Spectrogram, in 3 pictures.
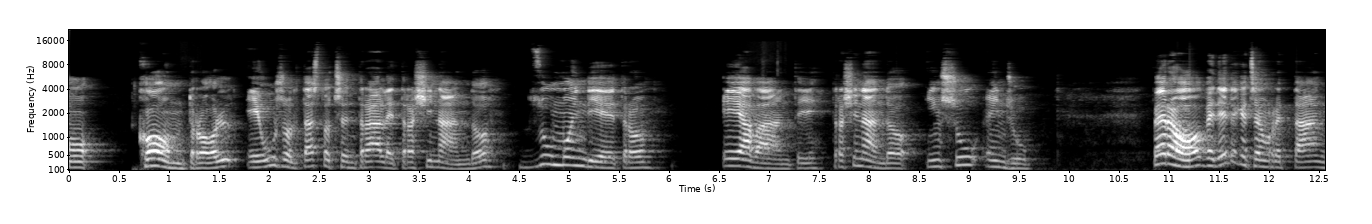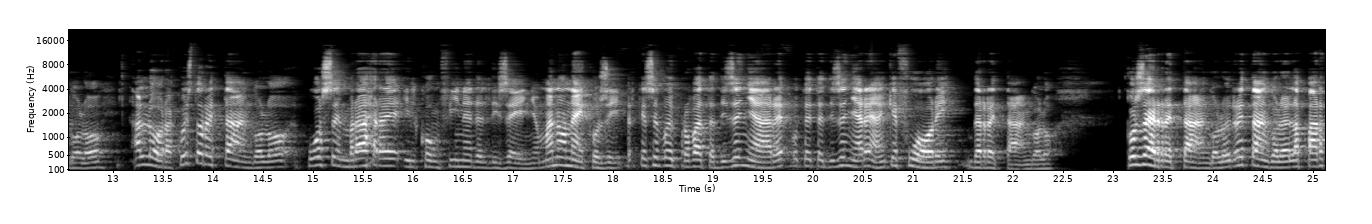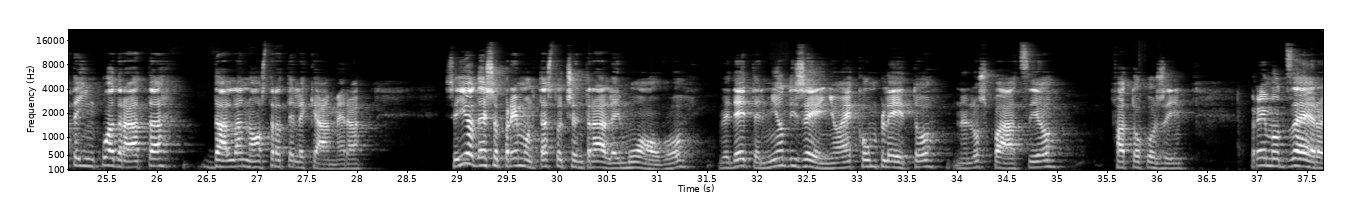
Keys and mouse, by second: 2.6 ctrl+middle click, 26.0 click, 26.4 click, 26.8 click, 30.1 middle click, 36.0 middle click, 37.4 KP_0.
